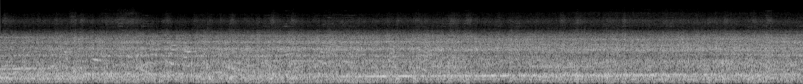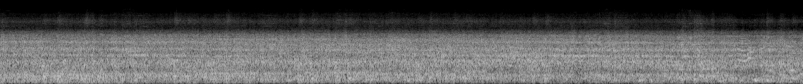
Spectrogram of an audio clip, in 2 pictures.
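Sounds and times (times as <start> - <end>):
train wheels on rails passing: 0.0 - 16.0.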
